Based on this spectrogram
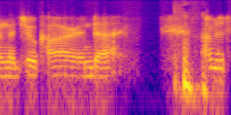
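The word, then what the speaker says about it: Dzhokhar: So if you just, plug it into like Google Translate or that sort of thing, it totally makes the J sound and the Dzhokar.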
